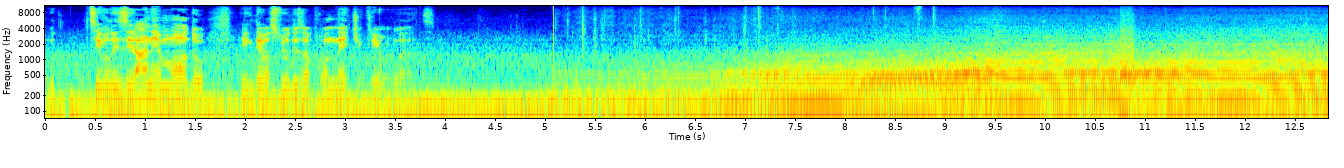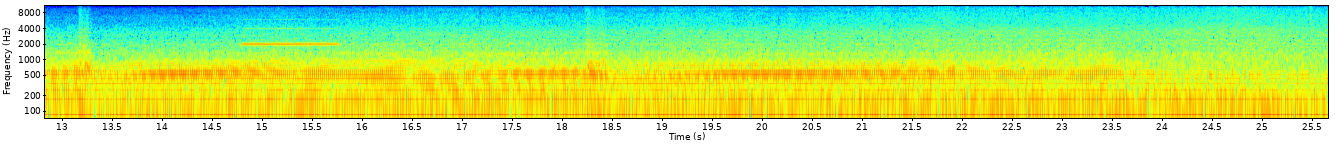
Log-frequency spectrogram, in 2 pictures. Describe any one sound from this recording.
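Tyres rumble on the road from inside the car.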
